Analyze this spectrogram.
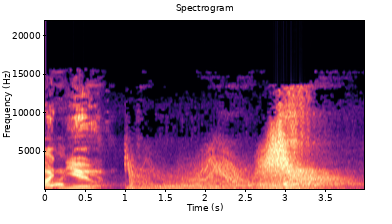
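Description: A dark rushing whoosh swells and roars.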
